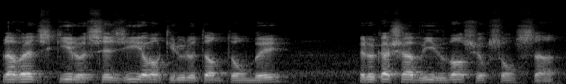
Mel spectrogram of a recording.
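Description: A man narrating a classic novel as an audiobook, in a measured, even reading. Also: fairly low pitch.

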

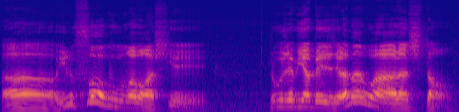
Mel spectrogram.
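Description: A man voicing a drunk, overwrought middle-aged man who pleads and mocks in a high, loud, swooping voice. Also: big pitch swings, takes it slowly, creaky, exaggerated voice. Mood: agitated.

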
